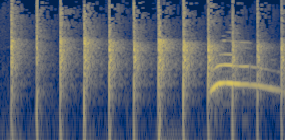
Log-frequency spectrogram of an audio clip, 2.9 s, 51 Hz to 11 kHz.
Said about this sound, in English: Now, are we clapping sarcastically or are we clapping because, you know, the guy, fucking 5,000 something games.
